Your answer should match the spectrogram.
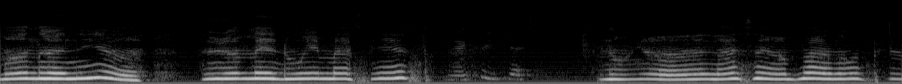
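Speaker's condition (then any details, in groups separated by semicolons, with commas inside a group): Friedreich's ataxia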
